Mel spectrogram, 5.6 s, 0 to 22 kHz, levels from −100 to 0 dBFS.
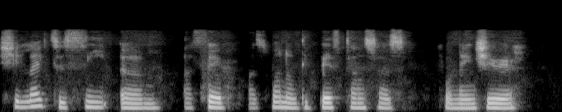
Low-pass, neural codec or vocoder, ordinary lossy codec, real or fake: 7.2 kHz; codec, 16 kHz, 6 kbps, DAC; Opus, 64 kbps; fake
